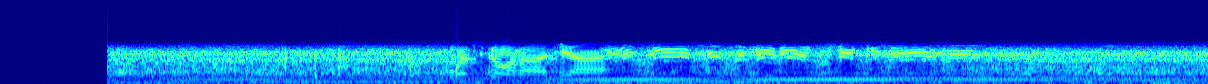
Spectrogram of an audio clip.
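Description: Two-way radio static cutting in abruptly about half a second in: a narrow, tinny hiss with a steady low hum under it, and faint wavering voice-like sounds coming through it in the middle.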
